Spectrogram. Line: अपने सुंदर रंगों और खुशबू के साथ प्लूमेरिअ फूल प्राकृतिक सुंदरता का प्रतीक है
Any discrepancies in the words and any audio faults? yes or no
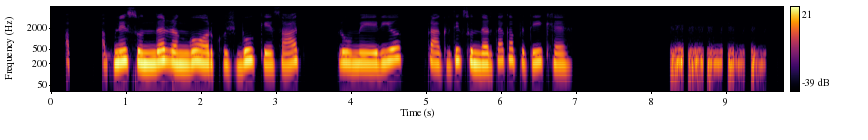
yes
